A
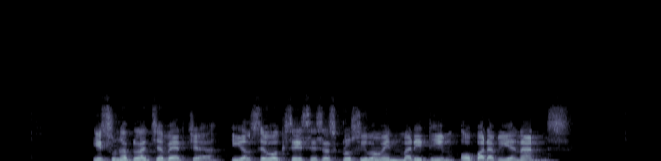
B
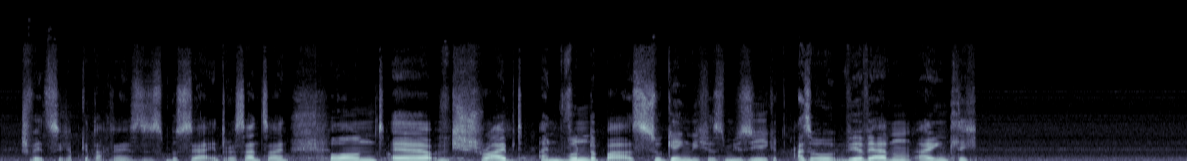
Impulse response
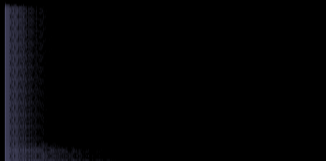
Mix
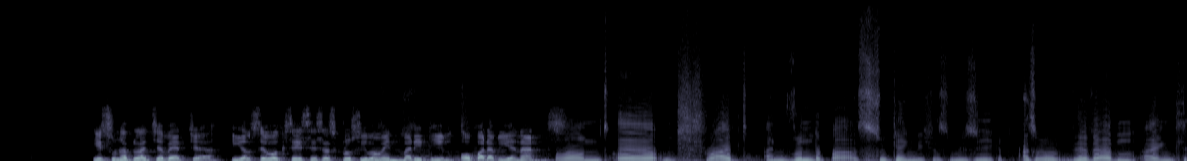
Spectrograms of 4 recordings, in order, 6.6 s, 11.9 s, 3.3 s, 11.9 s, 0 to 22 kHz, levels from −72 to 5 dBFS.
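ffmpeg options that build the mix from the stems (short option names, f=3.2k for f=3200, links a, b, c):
-filter_complex "[0:a]highshelf=f=2.2k:g=-10,volume=0dB,asplit=2[a][b];[1:a]highpass=40,equalizer=f=180:t=o:w=0.37:g=9.5,aeval=exprs='max(val(0),0)':c=same,adelay=2250,volume=-12dB,afade=t=in:st=3.61:d=0.3:silence=0.375837[c];[b]apad=whole_len=622845[d];[c][d]sidechaincompress=threshold=-40dB:ratio=8:attack=6.8:release=415[e];[a][e]amix=inputs=2:normalize=0,equalizer=f=2.4k:t=o:w=0.81:g=-12"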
